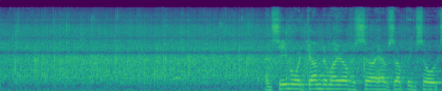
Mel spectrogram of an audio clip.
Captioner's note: applause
